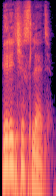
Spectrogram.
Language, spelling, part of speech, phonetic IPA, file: Russian, перечислять, verb, [pʲɪrʲɪt͡ɕɪs⁽ʲ⁾ˈlʲætʲ], Ru-перечислять.ogg
- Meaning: 1. to enumerate, to list (to specify each member of a sequence individually in incrementing order) 2. to transfer (funds, wages)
